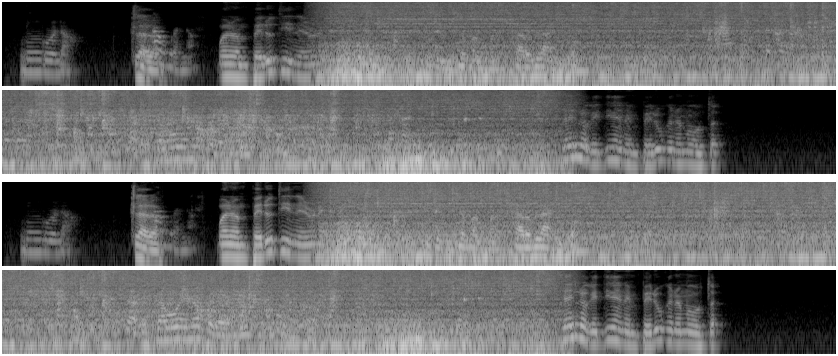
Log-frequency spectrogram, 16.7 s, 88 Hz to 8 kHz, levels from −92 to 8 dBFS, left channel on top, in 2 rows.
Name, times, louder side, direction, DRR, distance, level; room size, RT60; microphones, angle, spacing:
voice 1, 0.2-0.7 1.5-1.9 7.1-8.9 12.2-13.4, left 4 dB, 55° left, 0.5 m, -40 dB
voice 2, 1.3-1.6 2.2-5.8 9.4-11.6 13.8-15.5, right 4 dB, 65° right, 0.4 m, -30 dB
Thunder / Rain, 3.0-14.1, right 2 dB, 45° right, 0.8 m, -25 dB
sound 1, 3.8-8.6, equal, 15° right, 1.1 m, -42 dB
sound 2, 6.9-12.5, left 1 dB, 10° left, 1.5 m, -29 dB
4.9 x 2.2 x 2.8 m
head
